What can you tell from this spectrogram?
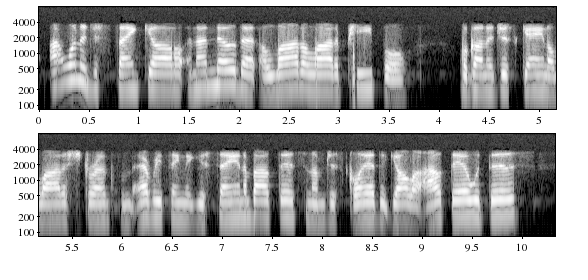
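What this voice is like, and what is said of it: Louisiana Southern accent. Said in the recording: “thank you for your accent when you called in ... just being from Louisiana. Yeah, I gotta so, yeah, love to hear that.”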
